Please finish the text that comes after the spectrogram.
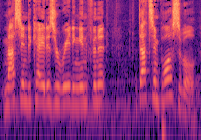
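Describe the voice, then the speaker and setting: A man's voice: high voice, fast talker, fairly bright tone, faint music behind. A man playing a dutiful, anxious military technician in an audio drama, reporting with formal urgency. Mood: alarmed.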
